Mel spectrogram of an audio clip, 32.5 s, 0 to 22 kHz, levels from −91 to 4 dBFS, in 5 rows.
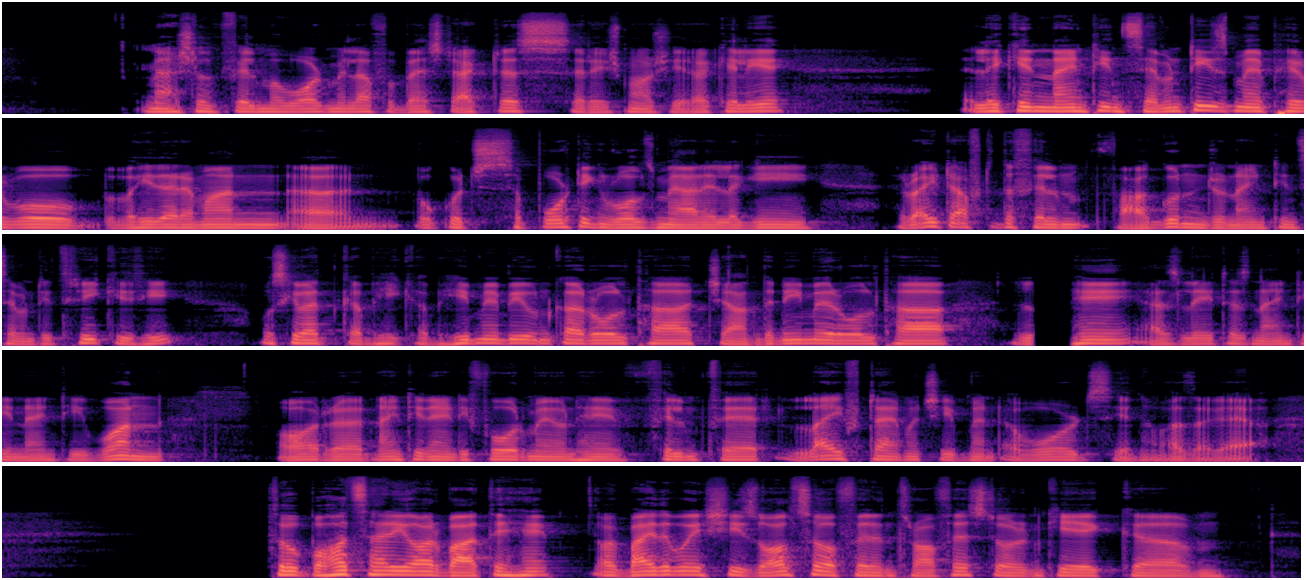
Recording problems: audio cutting out; at 18 s

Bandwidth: 14.5 kHz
